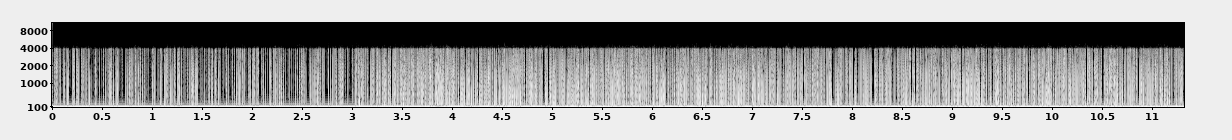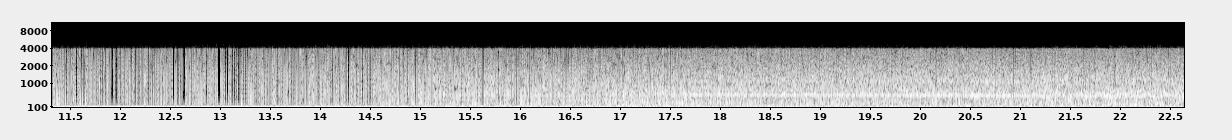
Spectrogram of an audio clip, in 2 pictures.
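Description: Wind roars past an open cockpit.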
